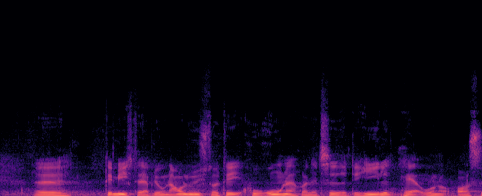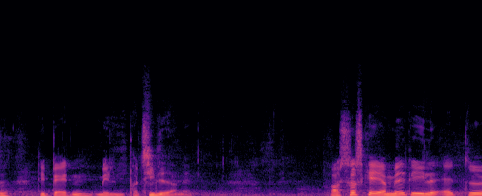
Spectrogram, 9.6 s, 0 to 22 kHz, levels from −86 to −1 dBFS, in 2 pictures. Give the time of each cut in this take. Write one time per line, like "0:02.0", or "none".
0:02.4
0:08.0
